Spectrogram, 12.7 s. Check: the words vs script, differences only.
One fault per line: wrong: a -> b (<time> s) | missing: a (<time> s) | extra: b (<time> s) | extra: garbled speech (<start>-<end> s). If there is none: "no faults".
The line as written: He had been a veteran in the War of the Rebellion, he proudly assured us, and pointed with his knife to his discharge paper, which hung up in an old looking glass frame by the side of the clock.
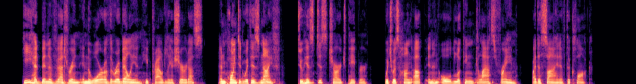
extra: was (7.8 s)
